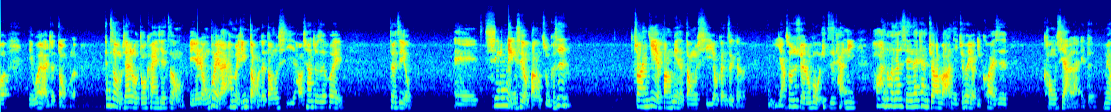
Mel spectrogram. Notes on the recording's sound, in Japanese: 可能最近都會是疫情版本 音質比較差。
